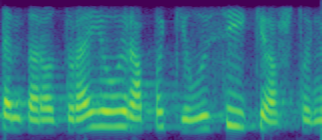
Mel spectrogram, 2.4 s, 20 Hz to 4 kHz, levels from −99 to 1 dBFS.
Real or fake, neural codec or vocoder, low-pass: real; none; 3.6 kHz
